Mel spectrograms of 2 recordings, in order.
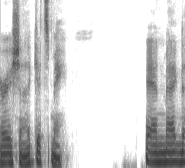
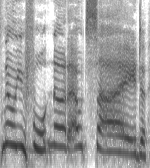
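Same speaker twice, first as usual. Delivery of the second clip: high-pitched dramatic yell, drawn out at the end; high, stretched-out wail of protest; desperate villain's cry; 13 semitones higher, slower than usual. Retold or imitated. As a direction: cry out as a villain thrown from a window. Villain thrown out of castle.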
